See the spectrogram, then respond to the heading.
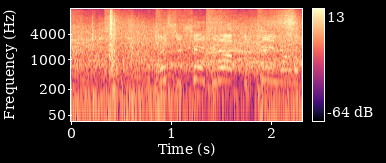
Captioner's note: pyrotechnics explode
